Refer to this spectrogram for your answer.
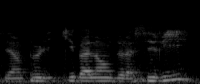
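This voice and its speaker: A man with a fairly high voice talks a little fast in a casual vlog, sharing trivia and catching and correcting himself often. The audio is dull and lo-fi, with faint background noise.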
